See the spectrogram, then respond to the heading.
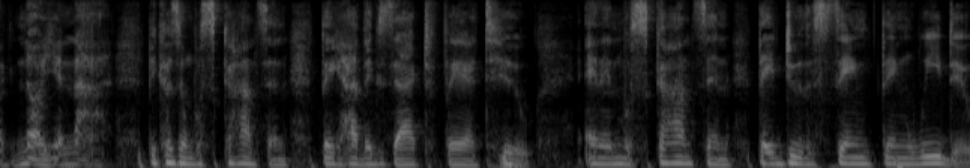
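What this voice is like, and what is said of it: Bad put-on New York accent. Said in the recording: “That was my bad New York accent.”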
